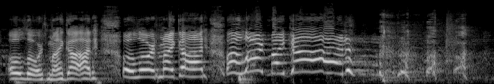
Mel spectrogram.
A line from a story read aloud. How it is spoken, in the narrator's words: Noah murmuring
